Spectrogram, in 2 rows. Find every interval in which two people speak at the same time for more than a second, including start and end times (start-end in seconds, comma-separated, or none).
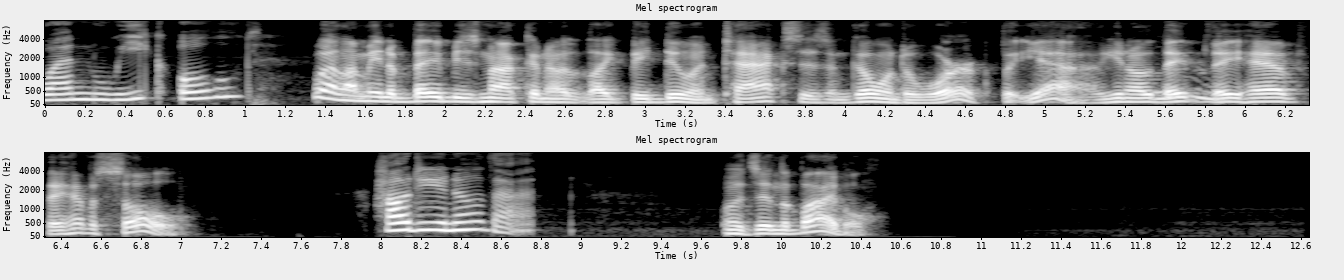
none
